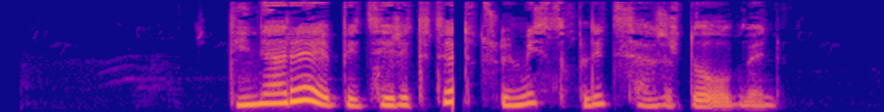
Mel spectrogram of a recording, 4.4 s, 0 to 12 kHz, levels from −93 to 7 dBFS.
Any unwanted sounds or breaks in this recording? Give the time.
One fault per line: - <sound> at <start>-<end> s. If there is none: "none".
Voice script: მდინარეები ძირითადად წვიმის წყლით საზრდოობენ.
- dropout at 2.3-2.3 s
